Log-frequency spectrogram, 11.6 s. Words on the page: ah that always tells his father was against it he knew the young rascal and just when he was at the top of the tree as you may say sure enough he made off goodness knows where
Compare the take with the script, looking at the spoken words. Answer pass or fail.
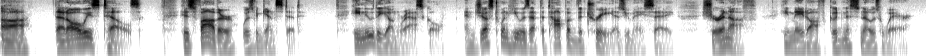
pass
